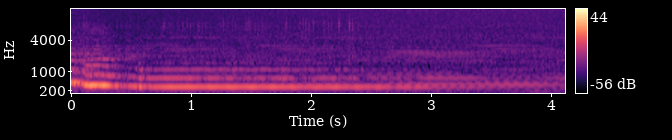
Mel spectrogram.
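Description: Bansuri bamboo flute gliding down to a long held note in Raag Bhairavi, the note slowly fading away, over a steady drone.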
